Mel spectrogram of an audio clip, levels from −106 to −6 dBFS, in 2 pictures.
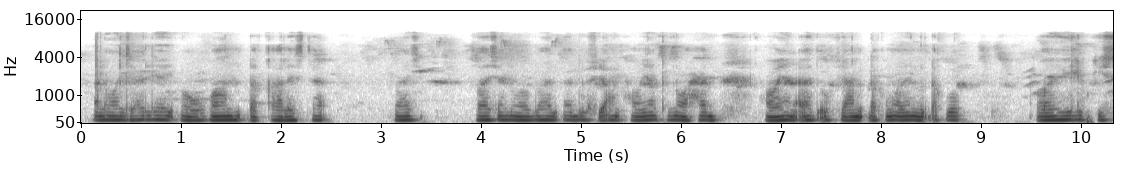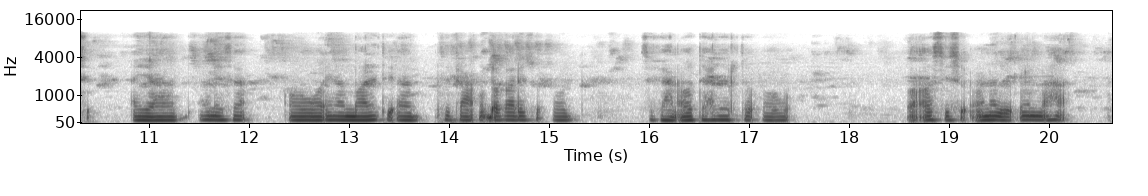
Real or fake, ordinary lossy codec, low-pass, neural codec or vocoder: real; MP3, 96 kbps; 9.9 kHz; none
